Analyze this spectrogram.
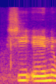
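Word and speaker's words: Shein: then i have amazon she in which i pronounced sheen i just ordered like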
